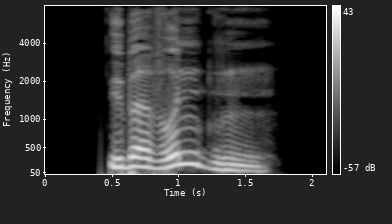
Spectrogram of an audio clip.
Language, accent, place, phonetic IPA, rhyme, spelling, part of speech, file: German, Germany, Berlin, [yːbɐˈvʊndn̩], -ʊndn̩, überwunden, verb, De-überwunden.ogg
- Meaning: past participle of überwinden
